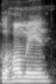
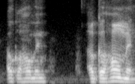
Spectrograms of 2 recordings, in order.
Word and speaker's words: Oklahoman: What do you call it? Oklahomian? Is that how you say it? Oklahoman. Okay, another Oklahoman. Coach Paul Mills in the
